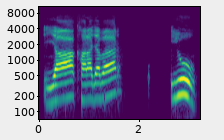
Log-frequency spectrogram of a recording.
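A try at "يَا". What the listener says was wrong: ইয়া খাড়া যাবার ইয়া। পেশ হলে ইউ হবে পেশ হলে ইউ হবে। ইয়া খাড়া যাবার হলে ইয়া হবে, ইয়া খাড়া যাবার ইয়া।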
